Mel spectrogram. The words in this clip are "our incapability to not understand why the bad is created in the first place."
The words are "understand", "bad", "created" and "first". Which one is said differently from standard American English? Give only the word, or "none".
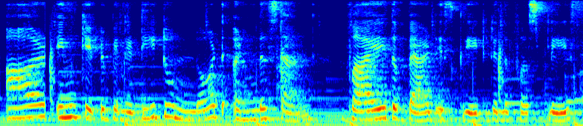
none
